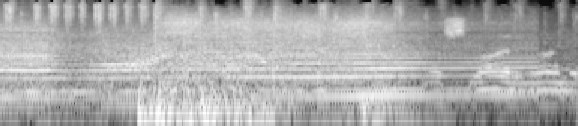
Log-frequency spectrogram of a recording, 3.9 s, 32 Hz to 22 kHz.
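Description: Tires skid and squeal in Forza Motorsport 6 as a car drifts under braking around a lot, engine droning with a steady tonal whine and a burst of tire noise mid-clip, with a voice talking over it.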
